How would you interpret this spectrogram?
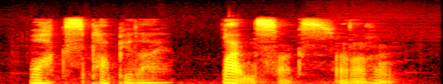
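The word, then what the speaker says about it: vox populi: popular it sucks because it's not pronounced Vox it's pronounced walks walks popular Latin sucks I love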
